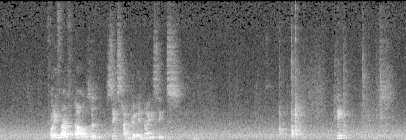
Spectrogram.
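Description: A young woman speaks calmly, explaining.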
